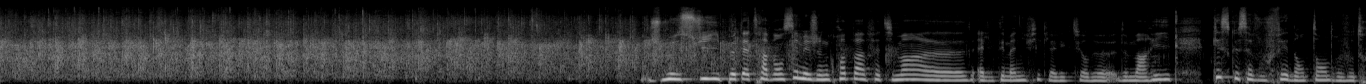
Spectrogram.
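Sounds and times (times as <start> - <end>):
audience applause: 0.0 - 8.1
speech: 6.5 - 13.6.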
